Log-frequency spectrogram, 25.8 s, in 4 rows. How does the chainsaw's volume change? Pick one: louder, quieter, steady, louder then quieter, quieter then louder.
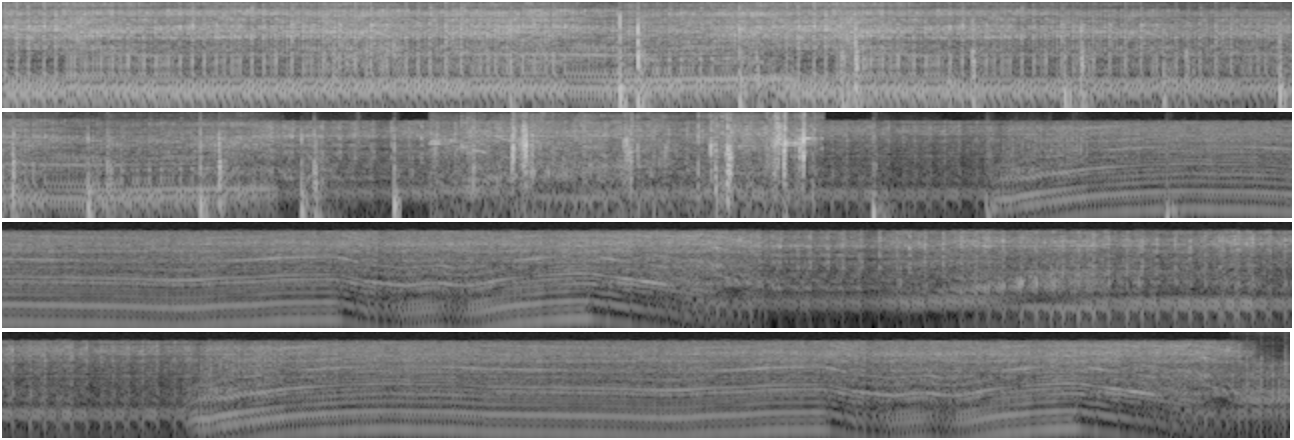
quieter.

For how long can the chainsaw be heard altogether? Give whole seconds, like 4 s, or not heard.
26 s.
